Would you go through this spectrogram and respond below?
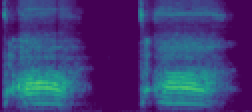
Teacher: Detenemos el aire en la T y luego lo soltamos en la ta, ta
